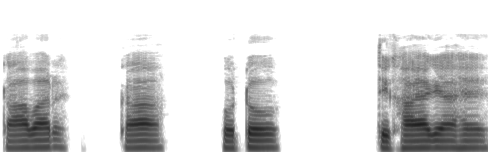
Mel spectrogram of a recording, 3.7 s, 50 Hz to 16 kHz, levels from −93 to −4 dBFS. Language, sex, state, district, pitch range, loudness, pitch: Hindi, male, Bihar, Jahanabad, 120-125 Hz, -25 LUFS, 125 Hz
